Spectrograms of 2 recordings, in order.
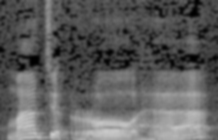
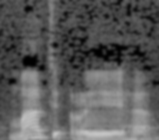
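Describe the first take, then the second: First: The vowel after r is a plain 'a'. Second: The vowel after r leans toward 'e'. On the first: The speaker calls it wrong. "Di mana tertulis majroha" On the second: The speaker calls it right. "tetapi harus dibaca imalah"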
